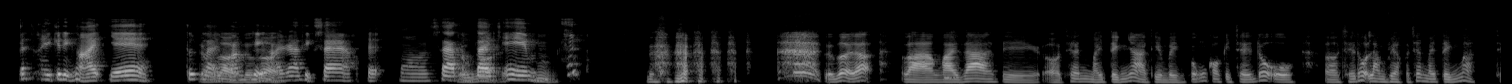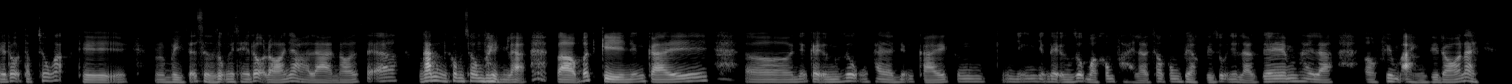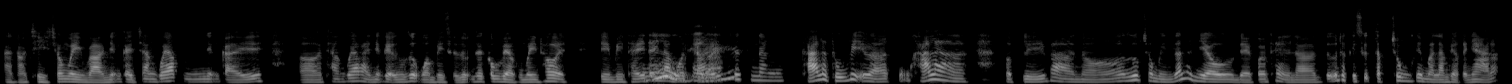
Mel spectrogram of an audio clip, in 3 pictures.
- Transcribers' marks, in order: laugh; chuckle; tapping; laughing while speaking: "mình"; in English: "web"; in English: "web"
- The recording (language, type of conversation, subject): Vietnamese, podcast, Bạn có mẹo nào để chống trì hoãn khi làm việc ở nhà không?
